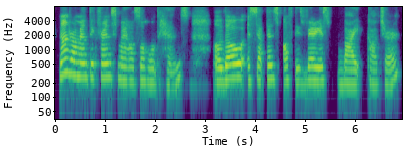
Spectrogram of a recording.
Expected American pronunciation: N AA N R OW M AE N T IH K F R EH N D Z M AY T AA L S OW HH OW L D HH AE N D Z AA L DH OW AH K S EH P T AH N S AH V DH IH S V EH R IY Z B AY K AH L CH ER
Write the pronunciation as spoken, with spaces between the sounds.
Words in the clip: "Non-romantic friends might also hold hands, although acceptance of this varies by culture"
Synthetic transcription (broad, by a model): N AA N R OW M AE N T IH K F R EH N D S M AY T AA L S OW HH OW L D HH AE N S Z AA L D OW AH S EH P T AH N S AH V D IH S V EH R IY S B AY K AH L CH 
